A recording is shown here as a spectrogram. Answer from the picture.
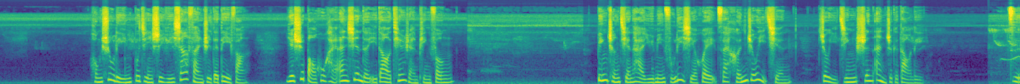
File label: documentary read sample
